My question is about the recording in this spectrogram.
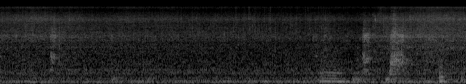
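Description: Chili-paste sauce sizzling in a wok while a metal spatula stirs it, with a few scrapes of the spatula against the wok, most of them near the end.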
